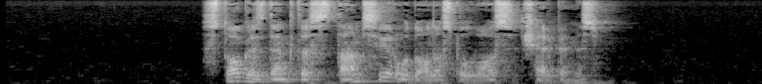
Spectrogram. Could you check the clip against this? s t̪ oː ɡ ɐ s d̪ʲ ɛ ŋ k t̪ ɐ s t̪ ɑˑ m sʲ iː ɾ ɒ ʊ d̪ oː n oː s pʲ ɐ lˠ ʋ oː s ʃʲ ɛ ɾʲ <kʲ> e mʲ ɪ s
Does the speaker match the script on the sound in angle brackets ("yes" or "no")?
no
